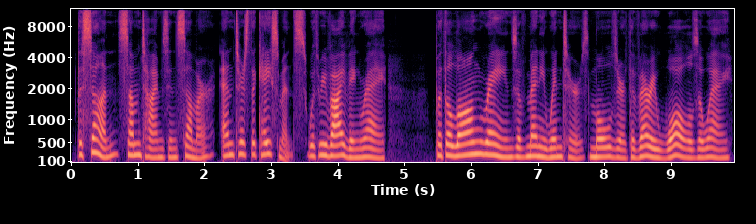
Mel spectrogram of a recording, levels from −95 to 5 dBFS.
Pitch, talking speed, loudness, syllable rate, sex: 205 Hz, 140 wpm, -18 LUFS, 4.2 syllables/s, female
